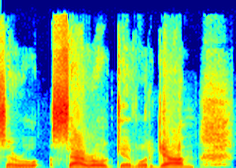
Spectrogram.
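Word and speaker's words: Saro Gevorgyan: So, all's well that ends well, but Saro Gevorgian is back in the national final. Yes, I know technically it's pronounced Saro Gevorgian, but that sounds weird in English, so I'm not going to do it.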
